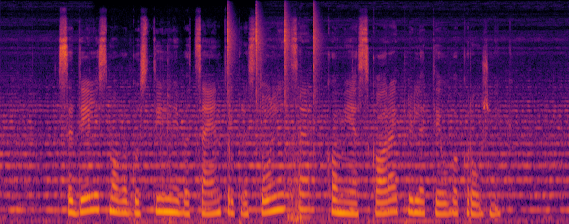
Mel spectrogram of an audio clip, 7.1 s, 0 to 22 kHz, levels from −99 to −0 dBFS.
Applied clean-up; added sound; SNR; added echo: none; Bowed string instrument + Hiss / Fire; 8 dB; none.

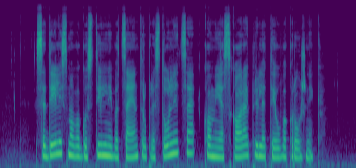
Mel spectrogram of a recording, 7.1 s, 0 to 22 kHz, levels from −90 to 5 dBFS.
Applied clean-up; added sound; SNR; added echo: none; none; none; none.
